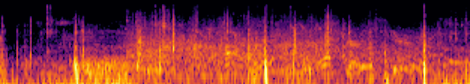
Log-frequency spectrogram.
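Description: Stunt scooter rolling on skatepark concrete, with about four sharp clacks of the deck and wheels hitting the ground, the loudest near the end.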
